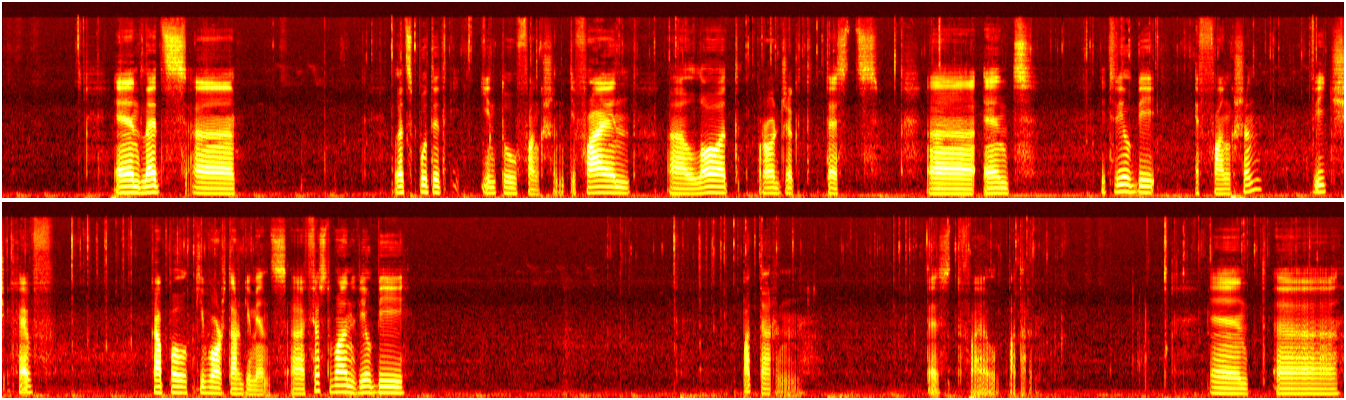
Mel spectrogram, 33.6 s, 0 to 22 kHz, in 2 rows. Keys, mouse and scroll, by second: 1.2 click, 1.9 ctrl+b, 2.0 ctrl+b, 4.0 click, 4.9 ctrl+g, 5.1 Return, 5.3-11.6 typing, 12.9 alt+b, 13.1 alt+b, 13.6 ctrl+b, 14.2 ctrl+b, 14.5 *, 15.2 alt+f, 15.3 alt+f, 16.0 ctrl+f, 16.6-20.1 typing, 17.8 Return, 24.5-29.7 typing, 27.4 alt+b, 31.4 click, 31.7 ctrl+alt+k, 32.0-33.1 typing.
